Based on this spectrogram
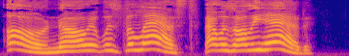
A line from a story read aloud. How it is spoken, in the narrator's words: exclaimed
